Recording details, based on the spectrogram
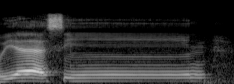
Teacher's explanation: These letters we stretch to 6 counts. So yasin, the ya part 2 count, yeah, but the sin part 6 count.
